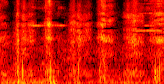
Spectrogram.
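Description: A person running with a phone in hand: regular footfalls about three a second over rustling and knocking of the phone against hand and clothing.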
